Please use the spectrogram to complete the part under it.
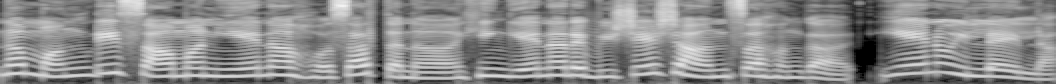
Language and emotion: Kannada, sad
